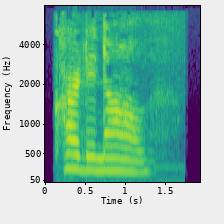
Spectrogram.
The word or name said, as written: cardinale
